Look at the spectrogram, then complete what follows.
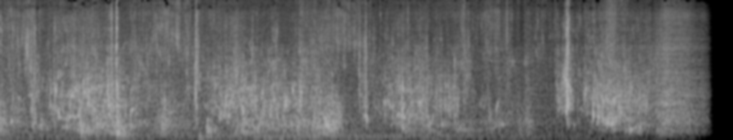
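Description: Faint shoreline ambience of water and wind, an irregular wash with scattered clicks, cutting off abruptly to silence near the end.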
